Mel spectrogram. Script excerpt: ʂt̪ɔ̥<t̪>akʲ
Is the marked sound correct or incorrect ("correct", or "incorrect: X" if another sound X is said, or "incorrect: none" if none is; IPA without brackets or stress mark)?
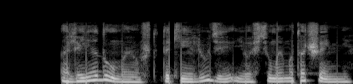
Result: correct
